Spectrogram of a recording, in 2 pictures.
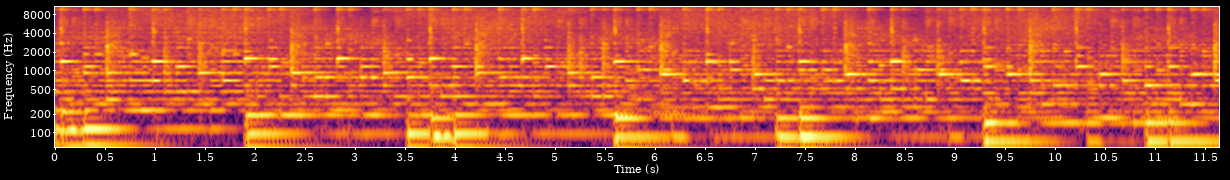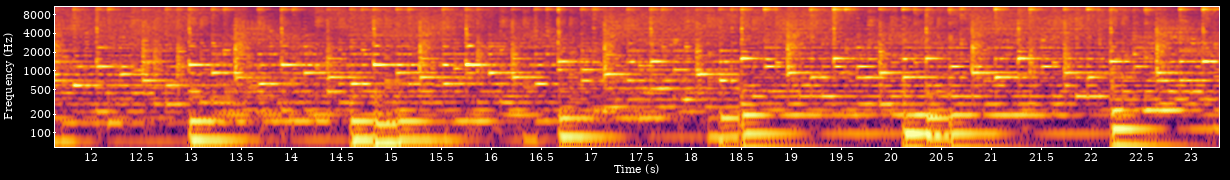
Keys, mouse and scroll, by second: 0.7 click, 5.7 click, 8.5-9.2 scroll down 1, 10.9-12.2 scroll down 1, 13.4 click, 19.5 click, 21.8 click.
